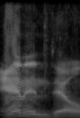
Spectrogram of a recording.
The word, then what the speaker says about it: Annandale: to climb as alan as annan excuse me annandale my mistake i'm mispronouncing all their names here are current have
